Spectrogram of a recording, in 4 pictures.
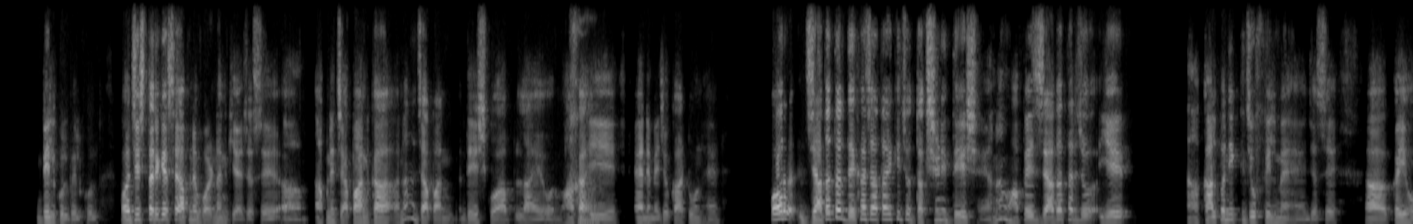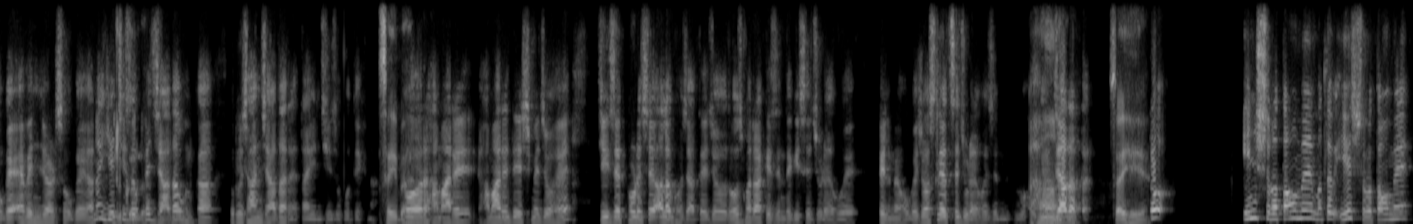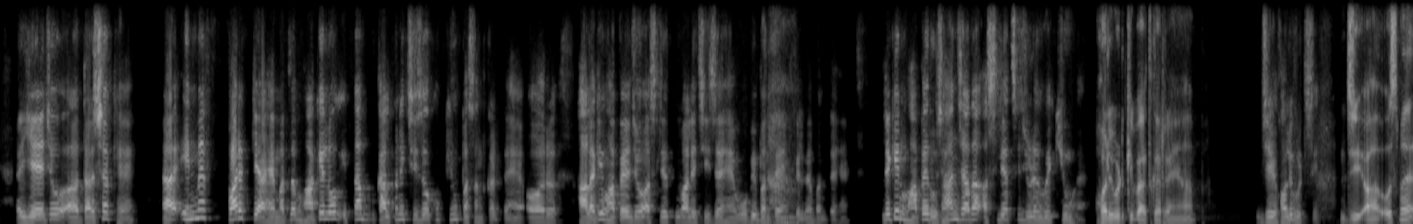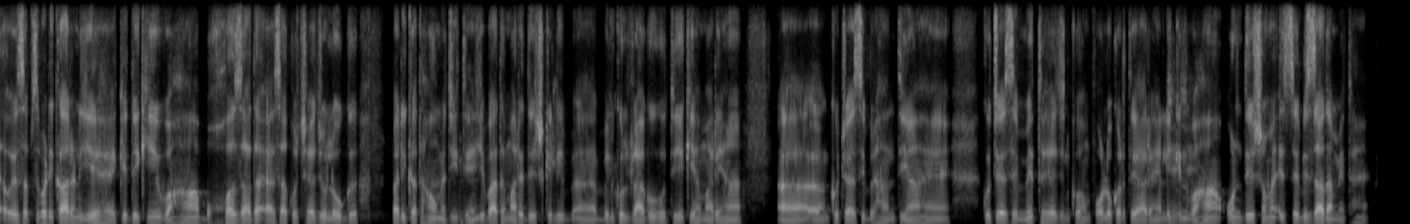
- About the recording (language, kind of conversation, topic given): Hindi, podcast, किस फिल्म ने आपको असल ज़िंदगी से कुछ देर के लिए भूलाकर अपनी दुनिया में खो जाने पर मजबूर किया?
- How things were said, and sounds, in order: in English: "एनिमे"; in English: "मिथ"; in English: "फॉलो"; in English: "मिथ"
